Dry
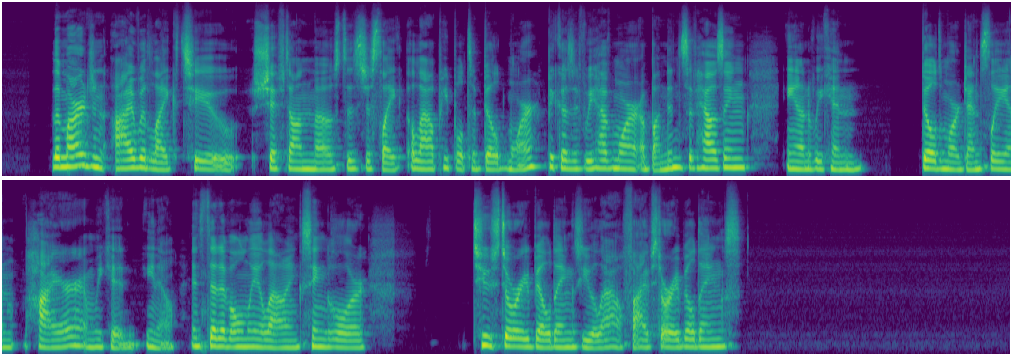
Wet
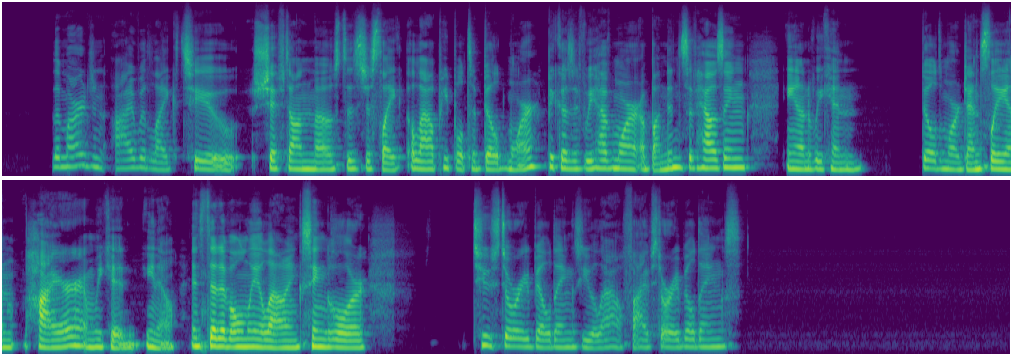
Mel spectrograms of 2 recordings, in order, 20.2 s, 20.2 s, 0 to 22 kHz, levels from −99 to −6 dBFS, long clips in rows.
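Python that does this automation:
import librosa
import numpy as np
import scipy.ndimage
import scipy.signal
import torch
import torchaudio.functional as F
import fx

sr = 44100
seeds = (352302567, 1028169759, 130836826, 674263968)

y = fx.gain(x, sr, db=fx.line((1.36, -14.0), (2.08, -2.0), (8.27, -2.0), (9.28, -9.0), (9.78, 2.0), (13.58, 2.0), (14.91, -6.5)))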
